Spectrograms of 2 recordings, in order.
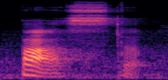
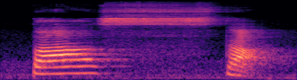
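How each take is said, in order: First: Said in the usual way. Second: "Pasta" broken loudly into "pas... ta"; syllable by syllable. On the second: Shown as a demonstration. Teacher counting syllables for pupils, "Pasta" split in two. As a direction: sound out "Pasta" in two separate beats, full final A. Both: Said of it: "tem duas sílabas".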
